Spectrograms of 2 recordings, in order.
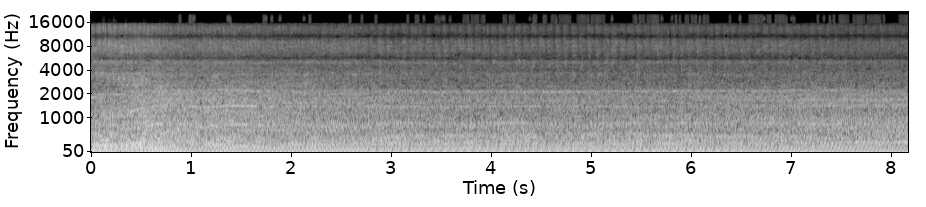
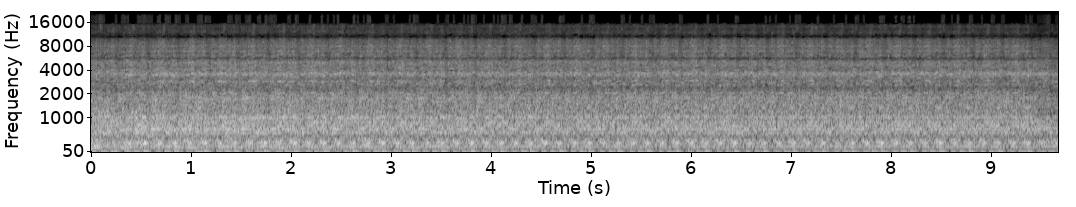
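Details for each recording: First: Simplicity lawn tractor, first spring start after winter in a shed, full choke after long cranking with dry fuel lines: engine catches with a brief surge, then settles into a steady even chug, no misses or knocks; running fine. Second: Simplicity lawn tractor, first start of spring after winter stored in a shed, parking brake set, full choke: ten seconds of steady, even cranking at about three turns a second that never catches while the fuel pump pulls fuel through dry lines into the engine; hard starting from dry fuel lines.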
